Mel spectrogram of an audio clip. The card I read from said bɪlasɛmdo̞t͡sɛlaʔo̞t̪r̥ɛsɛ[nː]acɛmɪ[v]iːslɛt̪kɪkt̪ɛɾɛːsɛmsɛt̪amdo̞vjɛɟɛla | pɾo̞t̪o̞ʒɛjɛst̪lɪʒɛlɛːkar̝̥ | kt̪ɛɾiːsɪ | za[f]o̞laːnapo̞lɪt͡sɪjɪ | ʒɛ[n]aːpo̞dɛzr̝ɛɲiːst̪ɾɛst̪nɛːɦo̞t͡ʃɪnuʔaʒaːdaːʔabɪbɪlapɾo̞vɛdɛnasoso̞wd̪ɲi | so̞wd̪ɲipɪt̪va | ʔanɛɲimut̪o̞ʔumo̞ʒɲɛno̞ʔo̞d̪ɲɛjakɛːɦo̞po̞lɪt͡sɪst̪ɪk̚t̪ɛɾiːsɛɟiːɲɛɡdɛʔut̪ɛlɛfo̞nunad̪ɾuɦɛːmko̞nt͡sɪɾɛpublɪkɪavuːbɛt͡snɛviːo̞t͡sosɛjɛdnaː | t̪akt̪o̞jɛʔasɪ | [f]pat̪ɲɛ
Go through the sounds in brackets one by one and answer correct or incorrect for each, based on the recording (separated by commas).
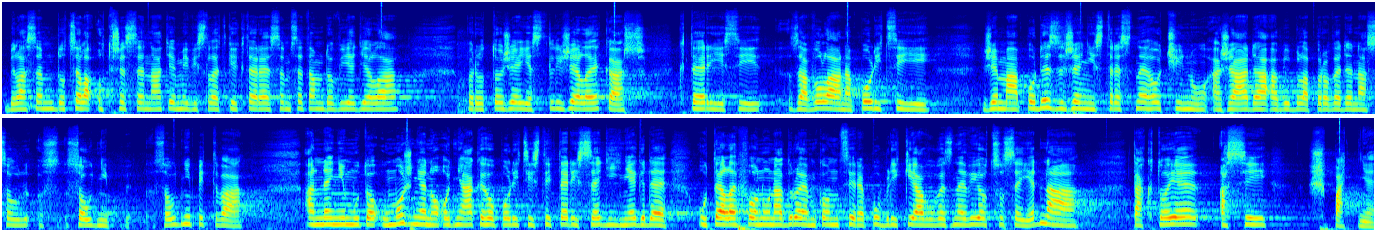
incorrect, correct, incorrect, incorrect, incorrect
